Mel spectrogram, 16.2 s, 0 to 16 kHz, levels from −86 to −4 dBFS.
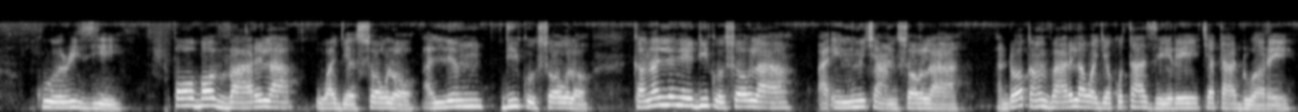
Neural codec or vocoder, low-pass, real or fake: codec, 16 kHz, 4 kbps, FreqCodec, smaller model; 7.2 kHz; fake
